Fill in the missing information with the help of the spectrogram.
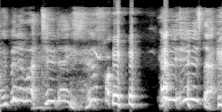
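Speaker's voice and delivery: high, laughing through the words; cracking up in disbelief; laughing incredulous squeak. Real, not acted.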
